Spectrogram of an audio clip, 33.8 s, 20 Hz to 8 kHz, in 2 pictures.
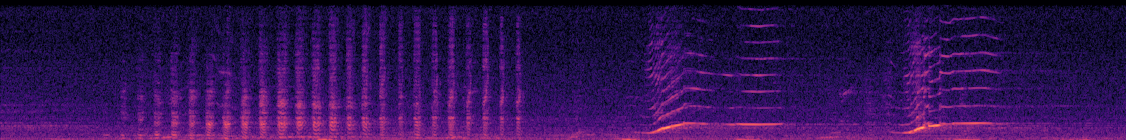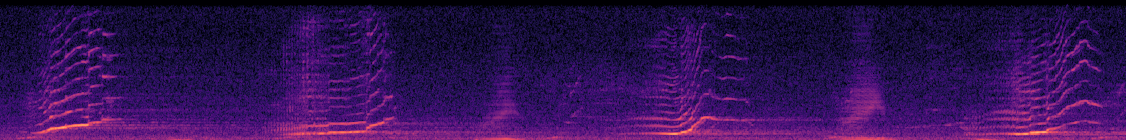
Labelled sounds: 3.3	3.5	humpback whale, 3.7 to 4.0 kHz
9.7	11.8	humpback whale, 0.80 to 8.0 kHz
12.6	15.0	humpback whale, 0.80 to 8.0 kHz
17.3	18.8	humpback whale, 0.80 to 8.0 kHz
21.4	22.8	humpback whale, 0.80 to 7.0 kHz
24.3	24.7	humpback whale, 1.2 to 1.8 kHz
26.3	28.2	humpback whale, 0.80 to 6.5 kHz
29.8	30.1	humpback whale, 1.6 to 2.2 kHz
31.0	33.5	humpback whale, 0.80 to 6.8 kHz

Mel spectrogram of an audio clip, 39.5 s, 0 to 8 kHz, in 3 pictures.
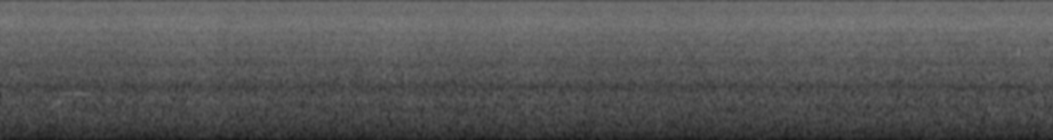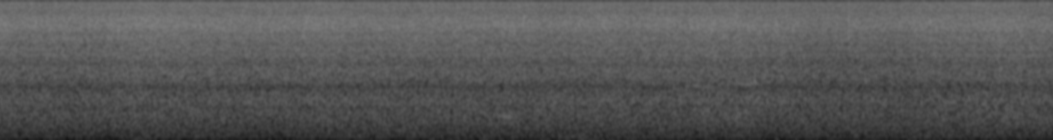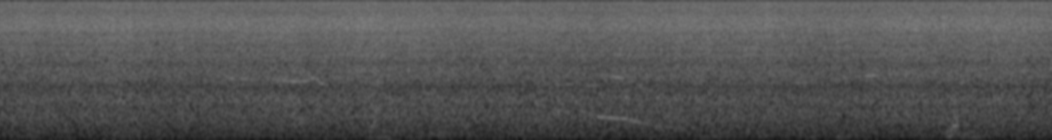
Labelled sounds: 22.3	22.7	humpback whale, 1.2 to 1.3 kHz
29.8	30.2	humpback whale, 1.2 to 1.4 kHz

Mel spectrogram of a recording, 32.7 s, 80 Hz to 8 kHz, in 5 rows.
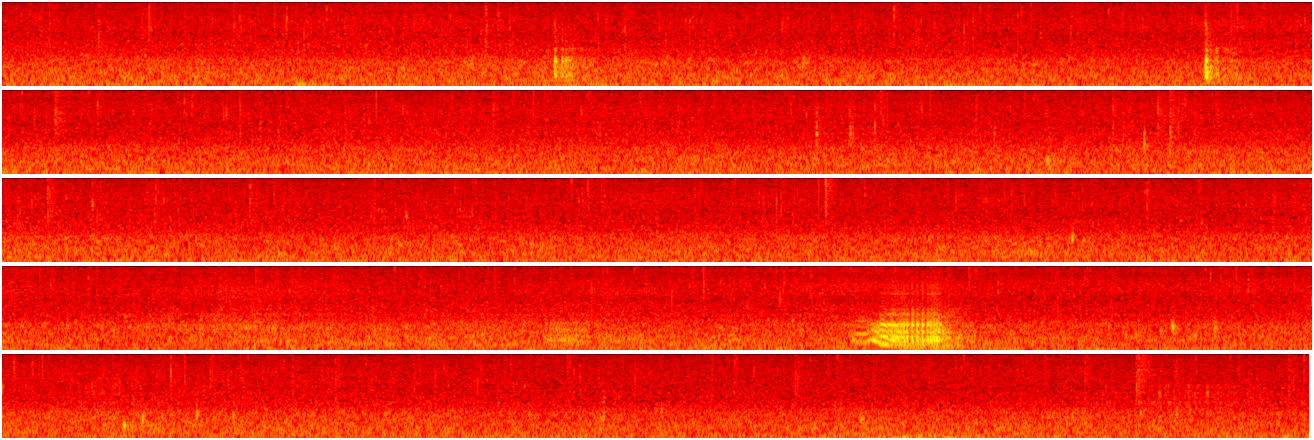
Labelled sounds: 24.0	24.3	croaking sound likely from a nearby submerged object, 0.78 to 1.1 kHz

